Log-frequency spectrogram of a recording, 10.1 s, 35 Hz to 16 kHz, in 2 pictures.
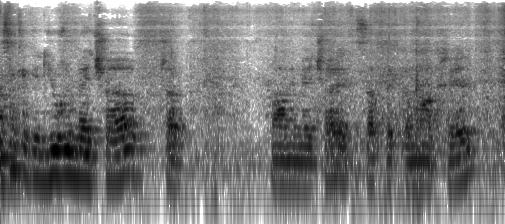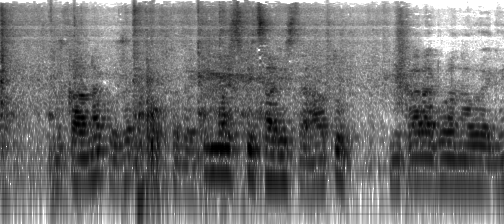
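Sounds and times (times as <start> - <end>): man speaking: 0.0 - 1.9, 2.7 - 4.9, 5.5 - 10.0.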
